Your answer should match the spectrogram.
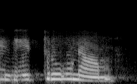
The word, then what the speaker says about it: नेतॄणाम्: न न हा नेत्रं पश्यतु पश्यतु, उच्चारणस्य समस्या अस्ति अत्र. उच्चारणम् अत्र नेत्राणां भवती उक्तवती, नेत्राणां. भवती वदतु किं स्यात्? – नेतारुकारान्तशब्दः. नेता शब्दस्य षष्ठीविभक्तिरूपाणि बहुवचने नेतॄणाम्. – अत्र कृष्णऋकारः अस्ति, अपि च दीर्घऋकारः भवति.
